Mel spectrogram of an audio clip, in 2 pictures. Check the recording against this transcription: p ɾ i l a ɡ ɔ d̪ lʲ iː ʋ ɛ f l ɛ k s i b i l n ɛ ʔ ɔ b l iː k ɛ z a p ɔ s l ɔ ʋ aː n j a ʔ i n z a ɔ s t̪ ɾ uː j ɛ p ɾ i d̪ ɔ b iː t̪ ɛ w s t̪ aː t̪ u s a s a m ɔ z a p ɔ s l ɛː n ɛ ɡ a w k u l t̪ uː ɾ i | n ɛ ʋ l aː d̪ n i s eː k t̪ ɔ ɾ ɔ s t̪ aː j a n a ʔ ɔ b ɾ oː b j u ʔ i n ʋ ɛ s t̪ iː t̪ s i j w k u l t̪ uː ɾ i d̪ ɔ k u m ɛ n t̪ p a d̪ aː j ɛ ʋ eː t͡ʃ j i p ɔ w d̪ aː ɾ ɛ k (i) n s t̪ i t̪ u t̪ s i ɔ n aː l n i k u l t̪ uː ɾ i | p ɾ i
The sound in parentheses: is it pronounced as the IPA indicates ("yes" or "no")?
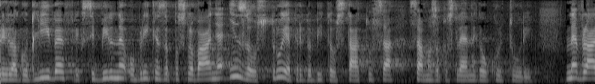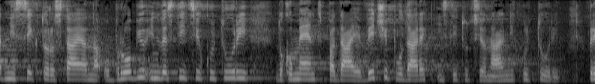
yes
